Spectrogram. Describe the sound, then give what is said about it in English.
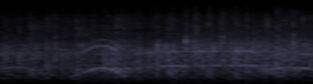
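Dense, steady applause from a church audience, with men among those clapping, sustained at an even level for the whole stretch without pauses. “I'm looking for all the men that are clapping.”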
